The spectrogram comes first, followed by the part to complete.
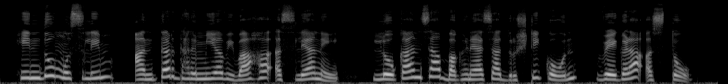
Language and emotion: Marathi, neutral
